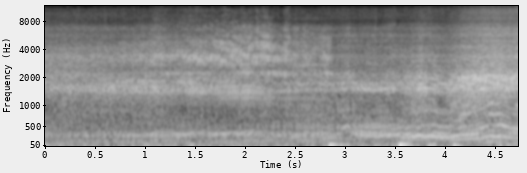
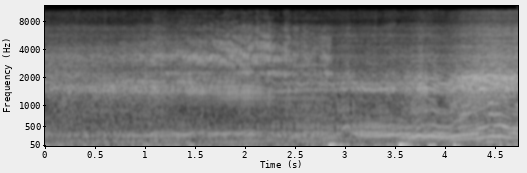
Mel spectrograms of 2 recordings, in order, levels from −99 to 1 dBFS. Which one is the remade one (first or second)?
first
